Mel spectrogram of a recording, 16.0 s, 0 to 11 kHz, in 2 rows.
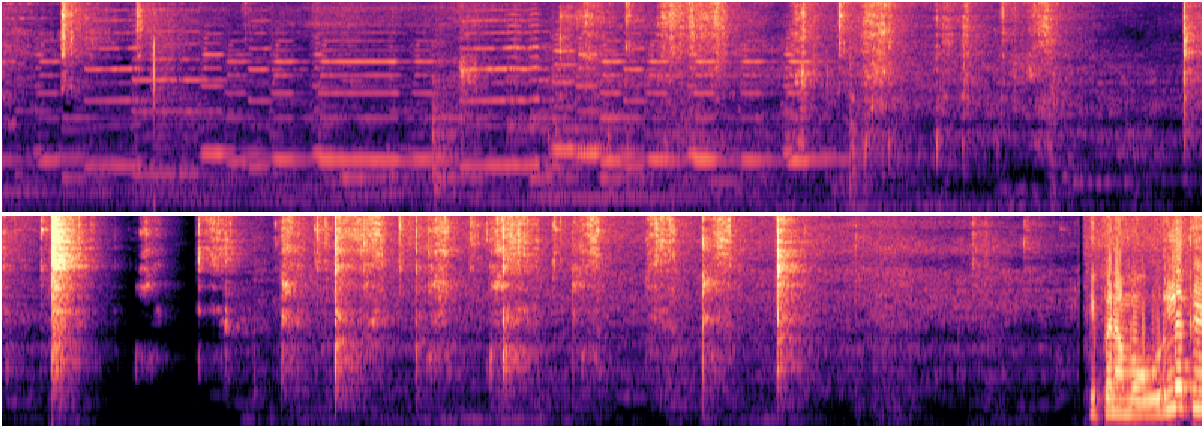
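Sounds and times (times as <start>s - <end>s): spatula scraping and tapping plate: 0.4s - 1.1s, 2.8s - 7.2s, 7.8s - 13.4s.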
